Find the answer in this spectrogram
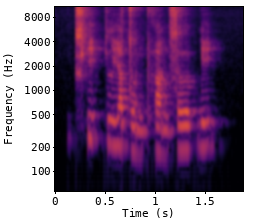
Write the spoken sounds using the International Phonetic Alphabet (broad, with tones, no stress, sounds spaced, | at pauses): t͡ɕʰ i˥˩ ʔ k l i˧ a̯ t o˩˦ n pʰ a˨˩ n s ɤː˦˥ k̚ l i˥˩ t̚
